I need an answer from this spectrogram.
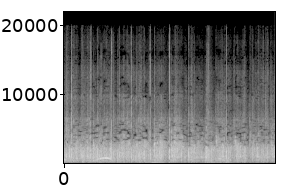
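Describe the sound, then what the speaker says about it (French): A church congregation applauding together, a dense, steady wash of clapping that stays loud and close throughout with some voices mixed in. "Est-ce qu'on peut acclamer aussi?"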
